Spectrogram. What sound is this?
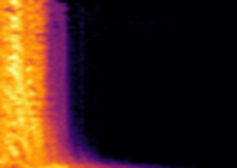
Medium Blaster
Loud, Pulse, Gun, SciFi, Light, Blaster, Shoot, Gunshot, Fire, videgame, Machine, Shot, Rikochet, Bang, Pew, Rifle, Laser, Heavy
